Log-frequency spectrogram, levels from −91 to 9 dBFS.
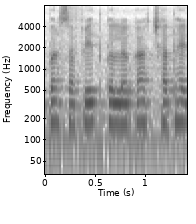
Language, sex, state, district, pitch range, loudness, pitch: Hindi, female, Bihar, Begusarai, 170-175 Hz, -31 LUFS, 170 Hz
